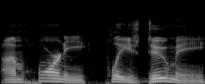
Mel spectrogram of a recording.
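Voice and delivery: slow, angry, put-on yandere voice. Joking about a scene, acting the girl's line: imitating an angry yandere voice. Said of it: "in an angry Yandra voice".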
